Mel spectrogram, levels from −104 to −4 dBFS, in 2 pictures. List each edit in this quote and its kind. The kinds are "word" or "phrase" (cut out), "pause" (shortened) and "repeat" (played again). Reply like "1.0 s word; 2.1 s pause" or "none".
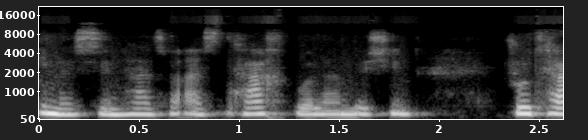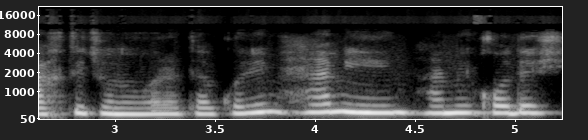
none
